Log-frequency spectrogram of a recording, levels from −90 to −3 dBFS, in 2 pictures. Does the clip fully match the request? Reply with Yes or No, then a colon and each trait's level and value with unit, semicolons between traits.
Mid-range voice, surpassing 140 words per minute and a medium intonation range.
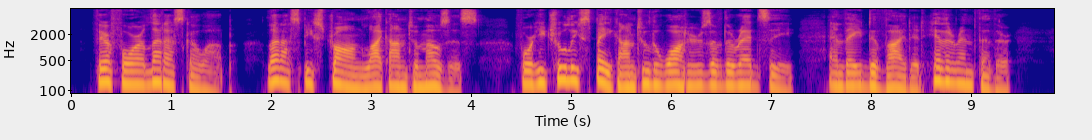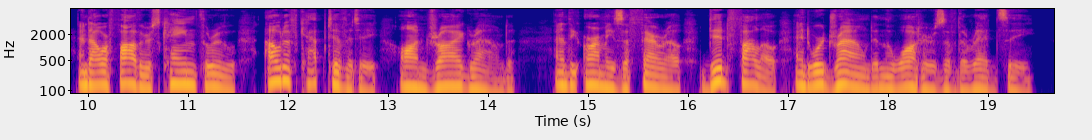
No: low, 125 Hz; average, 175 wpm; average, 4.7 semitones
